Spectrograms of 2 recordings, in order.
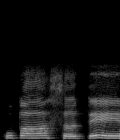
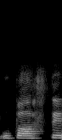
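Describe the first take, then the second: First: The 's' is said with its full vowel. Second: The 's' is clipped without its vowel. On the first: The speaker calls it right. "स पूरा बोलेंगे" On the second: The speaker calls it wrong. "नहीं कहेंगे, उपासते कहने से स हलंत हो जाएगा"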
